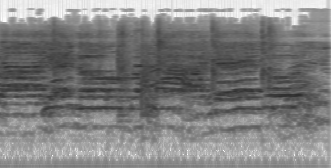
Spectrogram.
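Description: Several voices singing a chanted Haggadah passage in Hebrew together, in long held notes that slide between pitches.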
